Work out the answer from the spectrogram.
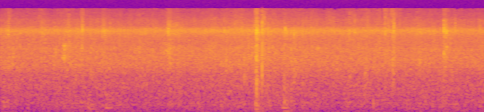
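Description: Steady rain falling, with scattered light ticks of drops and one sharper knock about two and a half seconds in.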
